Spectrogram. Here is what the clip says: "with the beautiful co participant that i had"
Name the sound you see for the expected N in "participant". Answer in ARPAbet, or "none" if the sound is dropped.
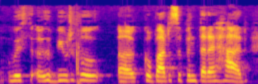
N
